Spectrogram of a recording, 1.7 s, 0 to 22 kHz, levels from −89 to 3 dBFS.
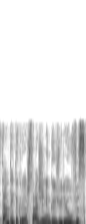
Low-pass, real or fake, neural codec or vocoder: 9.9 kHz; real; none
